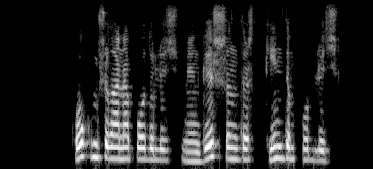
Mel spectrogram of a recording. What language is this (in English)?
Mari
